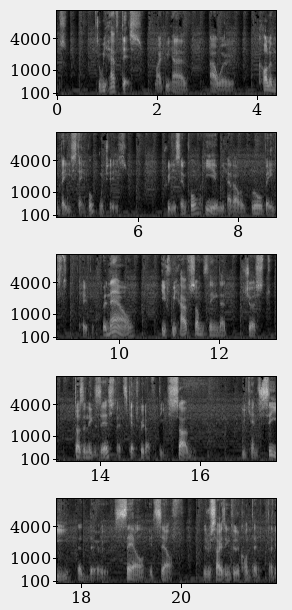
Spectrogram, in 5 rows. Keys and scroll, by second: 15.9 BackSpace.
